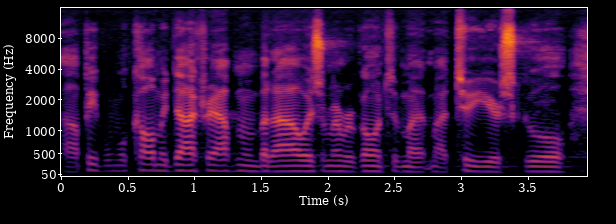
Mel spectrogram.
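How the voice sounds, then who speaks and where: Bright and sharp in tone, a man with an American accent speaks at medium pitch in a flat monotone. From north central Oklahoma. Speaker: event emcee, college official with doctorate. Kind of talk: ceremony emcee remarks. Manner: halting, many fillers.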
